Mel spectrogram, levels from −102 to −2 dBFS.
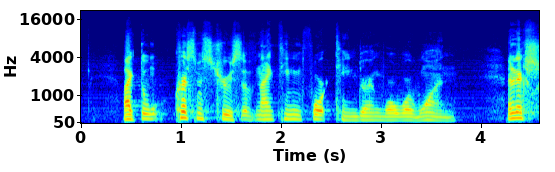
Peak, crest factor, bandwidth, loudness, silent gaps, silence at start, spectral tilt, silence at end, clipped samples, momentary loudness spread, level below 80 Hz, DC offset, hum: -14 dBFS; 22 dB; 12.5 kHz; -36 LUFS; none; 0.45 s; -5.5 dB/octave; 0 s; under 0.1%; 10 LU; -82 dBFS; under 0.1%; none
